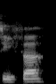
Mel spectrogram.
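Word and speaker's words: SEFA: uniform guidance audit report often called s e f a which is typically pronounced cepha if you're if you're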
